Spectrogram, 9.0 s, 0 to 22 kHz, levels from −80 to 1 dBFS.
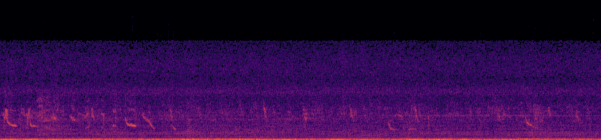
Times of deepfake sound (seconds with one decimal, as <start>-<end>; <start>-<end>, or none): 1.1-2.8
